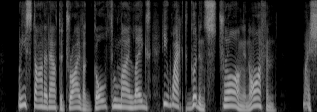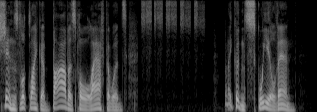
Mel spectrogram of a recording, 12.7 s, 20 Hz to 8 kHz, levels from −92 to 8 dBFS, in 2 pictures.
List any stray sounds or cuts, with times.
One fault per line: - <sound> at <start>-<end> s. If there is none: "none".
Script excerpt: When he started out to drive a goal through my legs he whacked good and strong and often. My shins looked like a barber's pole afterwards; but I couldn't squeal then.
- laugh at 9.2-10.4 s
